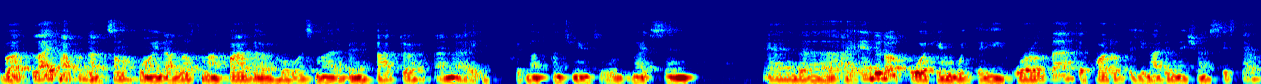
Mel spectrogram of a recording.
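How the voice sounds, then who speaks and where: A man with a Nigerian accent, medium in pitch, at a moderate pace. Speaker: hospice nurse. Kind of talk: interview.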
